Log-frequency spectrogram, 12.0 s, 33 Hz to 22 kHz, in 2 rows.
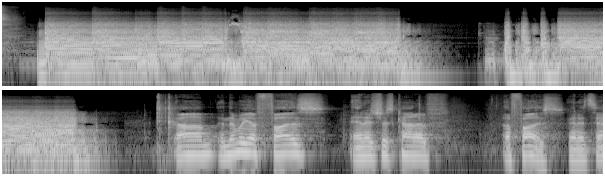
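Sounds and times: distorted electric guitar chords: 0.0 - 7.2.

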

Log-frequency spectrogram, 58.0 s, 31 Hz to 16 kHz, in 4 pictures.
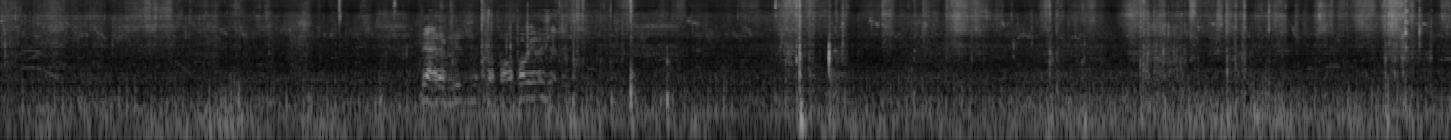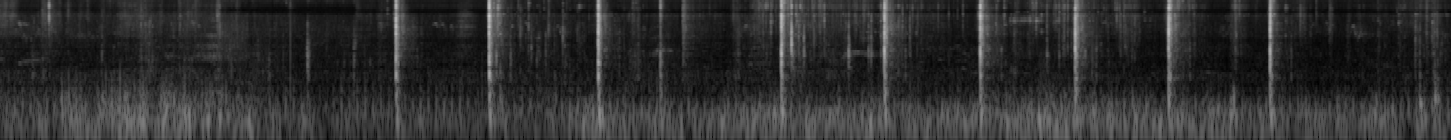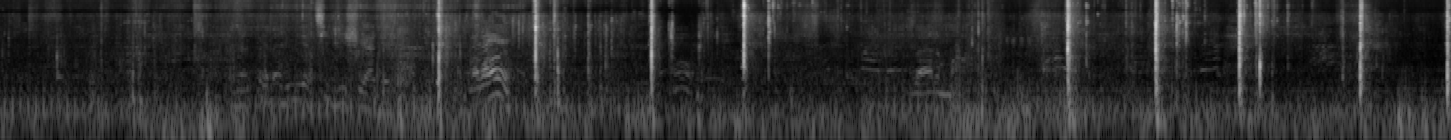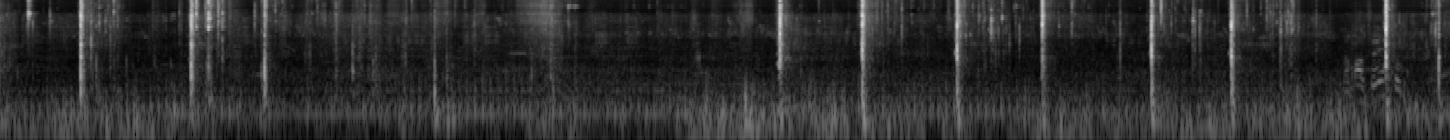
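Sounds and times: steady low rumble: 14.4 - 58.0.

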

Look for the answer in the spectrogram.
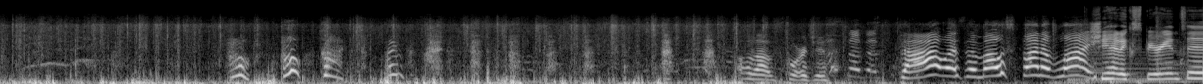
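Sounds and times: hooves crunching dry leaves: 0.0 - 11.4
horses galloping: 0.0 - 12.0.

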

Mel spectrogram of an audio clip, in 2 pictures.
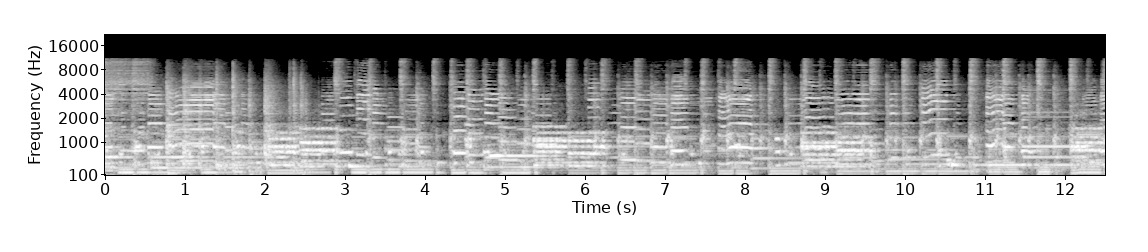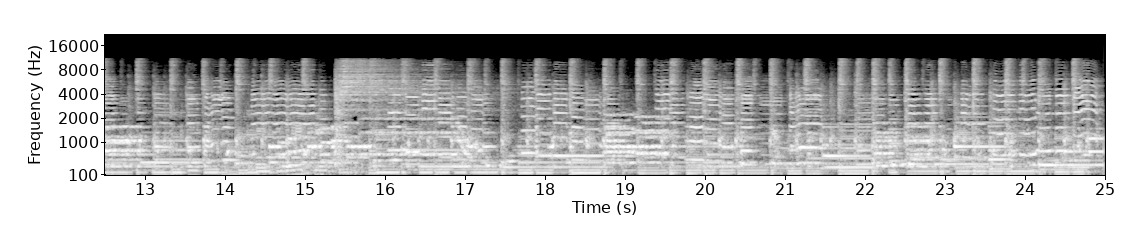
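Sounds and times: live reggae band: 0.0 - 25.0.

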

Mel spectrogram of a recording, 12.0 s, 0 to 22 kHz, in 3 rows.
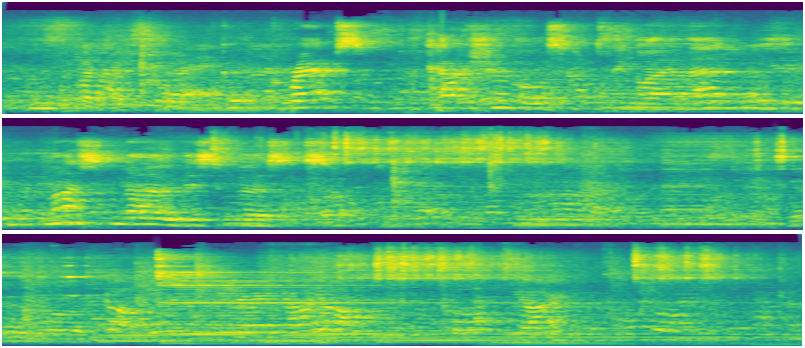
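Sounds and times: acoustic guitar: 0.0 - 12.0
jingling hand percussion: 5.6 - 7.0, 9.6 - 11.9.

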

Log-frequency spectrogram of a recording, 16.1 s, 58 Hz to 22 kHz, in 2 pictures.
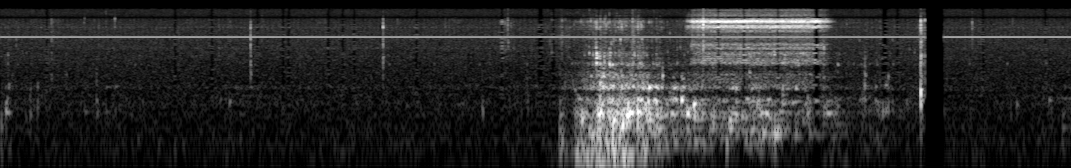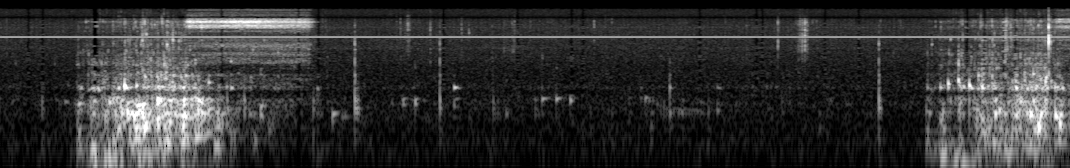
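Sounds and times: diver breathing through regulator: 5.1 - 6.3, 9.2 - 10.4.

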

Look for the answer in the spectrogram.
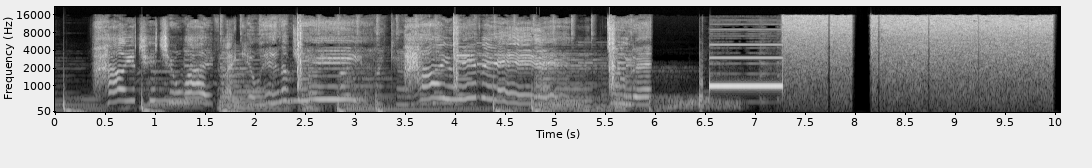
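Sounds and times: song with singing: 0.4 - 6.0
loud steady beep: 6.6 - 7.3
television static hiss: 7.3 - 10.0.

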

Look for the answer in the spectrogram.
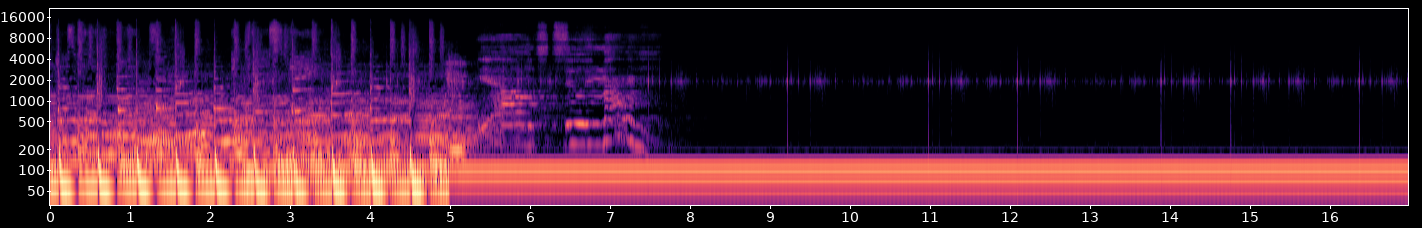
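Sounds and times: steady low hum: 0.0 - 16.9
faint crackles and clicks: 7.4 - 16.9.

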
